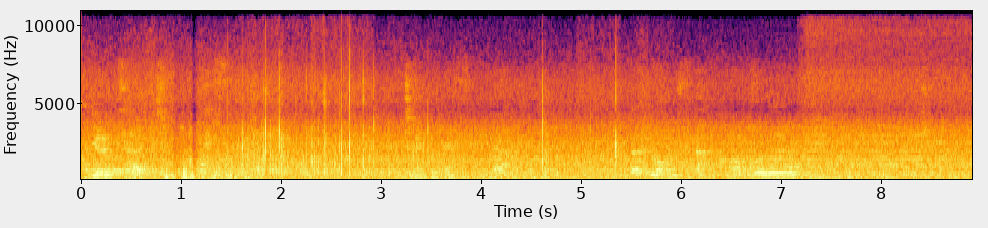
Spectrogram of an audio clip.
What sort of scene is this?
subway station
